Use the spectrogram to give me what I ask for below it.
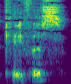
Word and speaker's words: Cephas: You may also see him referred to as Cephas, which is spelled C-E-P-H-A-S.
